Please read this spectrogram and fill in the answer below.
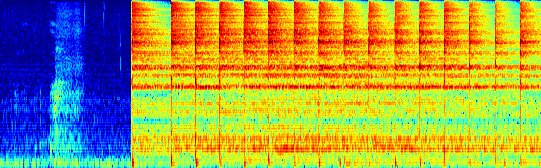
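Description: Near quiet for about two seconds, then a jazz ride cymbal struck with a drumstick in a fast swing ride pattern, a steady string of crisp pings over a continuous ringing wash. It is played relaxed, at a tempo the drummer says he can keep up all day.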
